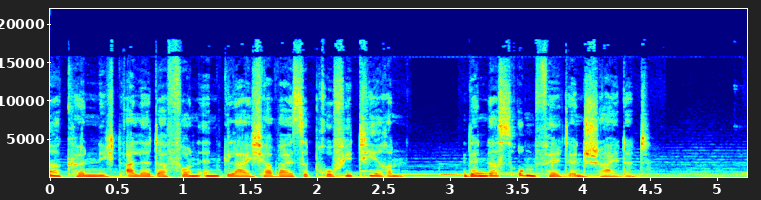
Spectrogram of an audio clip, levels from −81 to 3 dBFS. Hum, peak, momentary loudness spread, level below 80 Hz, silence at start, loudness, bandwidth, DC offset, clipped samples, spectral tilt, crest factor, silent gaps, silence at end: none; -2 dBFS; 13 LU; -42 dBFS; 0 s; -17 LUFS; 18 kHz; under 0.1%; under 0.1%; -4.5 dB/octave; 16 dB; none; 0 s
